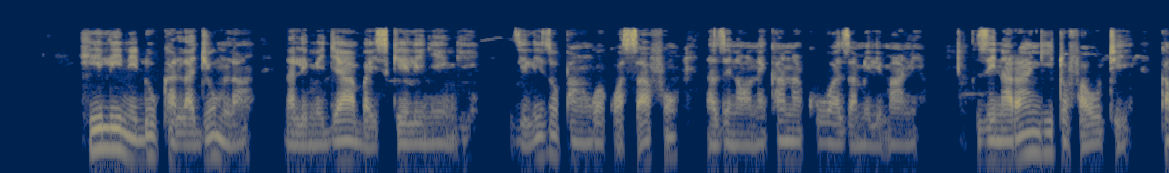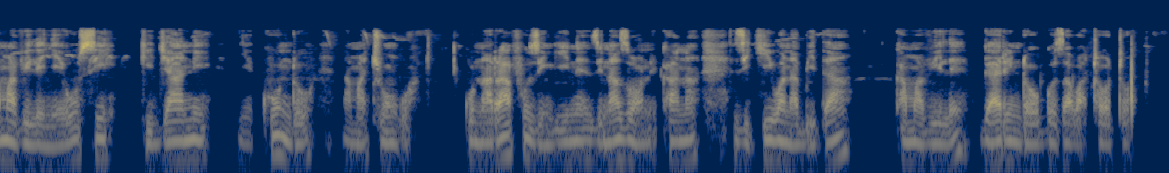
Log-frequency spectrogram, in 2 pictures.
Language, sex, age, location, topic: Swahili, male, 25-35, Nairobi, finance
